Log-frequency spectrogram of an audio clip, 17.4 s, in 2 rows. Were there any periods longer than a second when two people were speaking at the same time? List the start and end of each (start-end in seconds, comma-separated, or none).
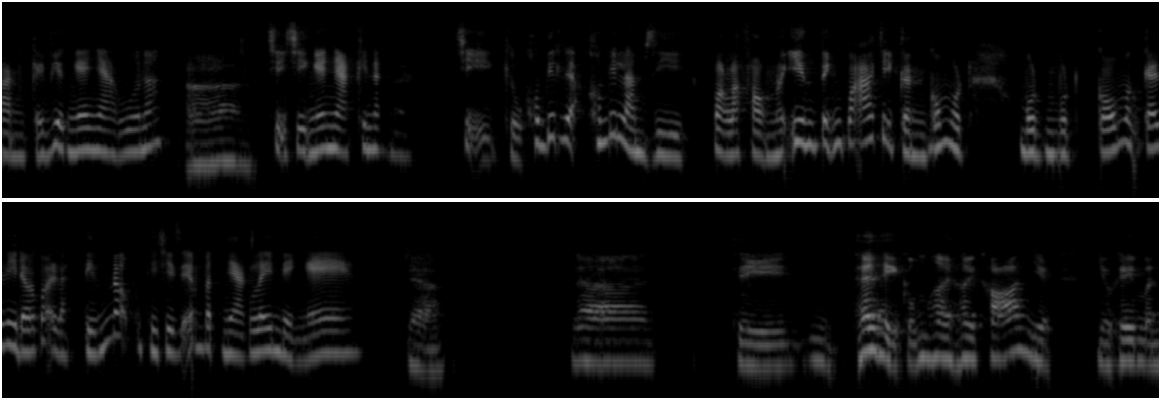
none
